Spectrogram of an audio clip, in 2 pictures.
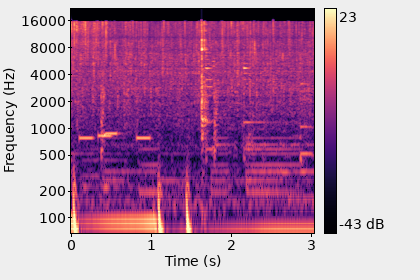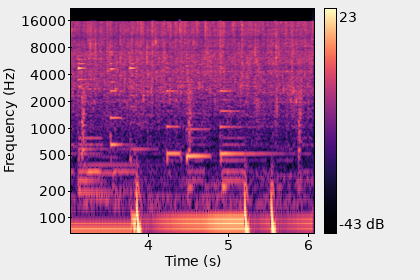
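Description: Fish fillets sizzling as they fry in hot oil in a wok, under background music with held notes, a steady deep bass and several deep kick-drum hits, the loudest sounds.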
